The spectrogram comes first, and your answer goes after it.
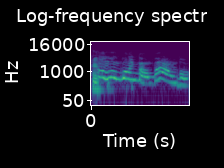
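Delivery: squeaky, very high, loud, slow cartoon kid voice. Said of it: "É tipo batatinha do manda-chuva".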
